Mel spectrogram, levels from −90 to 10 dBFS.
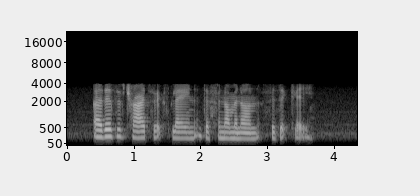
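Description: No technical faults in the speech; the only background is room noise sitting about 31 dB below the voice, which belongs to the recording rather than the system.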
